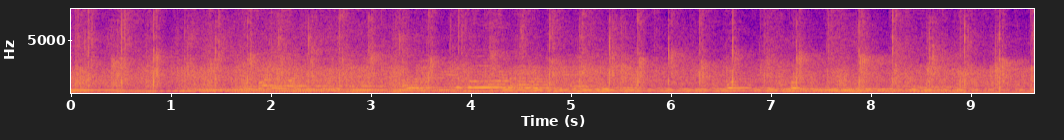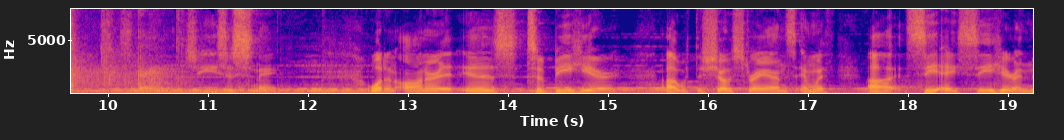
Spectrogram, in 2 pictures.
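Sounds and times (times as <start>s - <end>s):
audience hand clapping: 0.0s - 11.2s
speech: 12.6s - 19.2s.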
